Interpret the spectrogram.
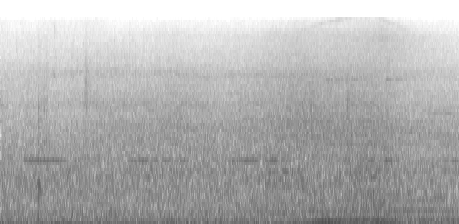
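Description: City traffic rumble with a truck's reversing alarm beeping about once a second, and an engine note swelling briefly near the end.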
